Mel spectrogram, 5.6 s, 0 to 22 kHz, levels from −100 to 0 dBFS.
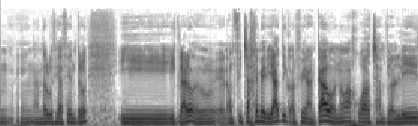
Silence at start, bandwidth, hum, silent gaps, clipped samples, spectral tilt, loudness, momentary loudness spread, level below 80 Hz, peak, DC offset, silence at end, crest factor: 0 s; 15 kHz; none; none; under 0.1%; -6.5 dB/octave; -24 LUFS; 10 LU; -42 dBFS; -6 dBFS; under 0.1%; 0 s; 18 dB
